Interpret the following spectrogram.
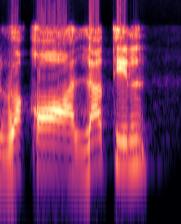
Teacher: تا کو جب لام سے ملائیں گے الف تو گر جائے گا، لیکن لام میں قلقلہ نہیں کرنا۔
